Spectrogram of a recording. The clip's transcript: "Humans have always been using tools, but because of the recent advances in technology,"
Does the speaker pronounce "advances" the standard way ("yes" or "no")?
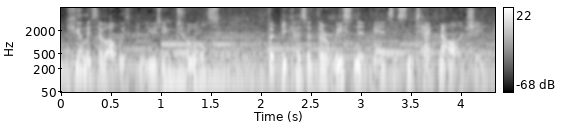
yes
